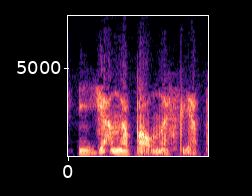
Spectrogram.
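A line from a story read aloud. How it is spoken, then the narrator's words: Low whisper. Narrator (Russian): вполголоса прошептал он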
